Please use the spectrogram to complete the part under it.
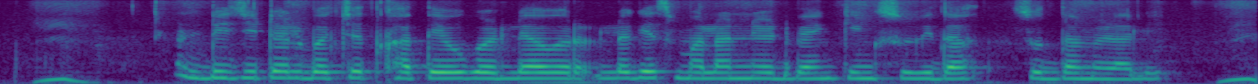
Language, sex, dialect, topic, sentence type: Marathi, female, Northern Konkan, banking, statement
